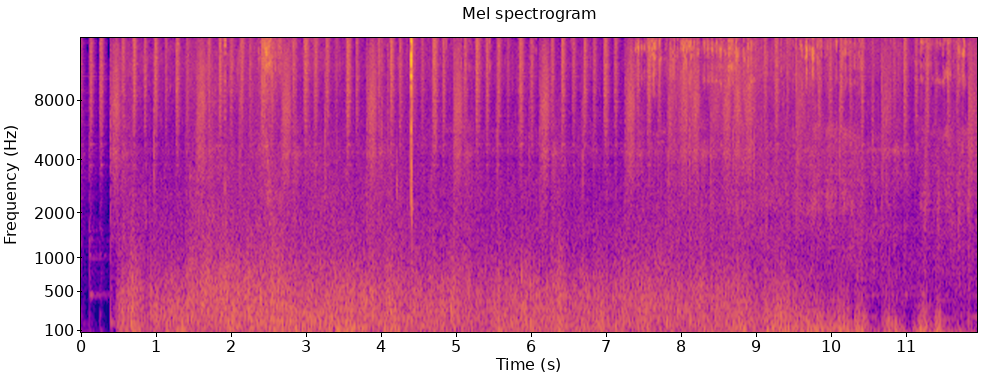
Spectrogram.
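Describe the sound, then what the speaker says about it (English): Steady, rushing wind blows across an outdoor fishing spot on the water, a loud continuous roar with gusty buffeting that lasts the whole stretch without any voices. "we're fighting a lot of wind out here"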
